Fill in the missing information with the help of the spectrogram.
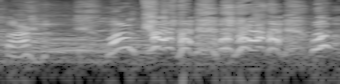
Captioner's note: laugh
